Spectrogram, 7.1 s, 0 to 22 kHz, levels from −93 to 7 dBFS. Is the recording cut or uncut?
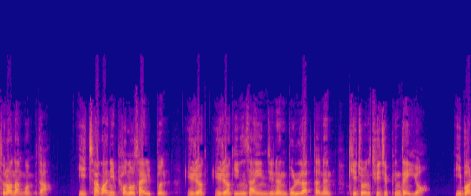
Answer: cut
